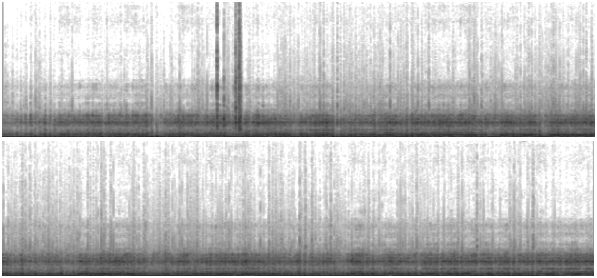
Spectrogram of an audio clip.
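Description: Wind rushing over the microphone of a handlebar-mounted camera and bicycle tyres rolling on asphalt: a steady, loud noise with a constant hum.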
